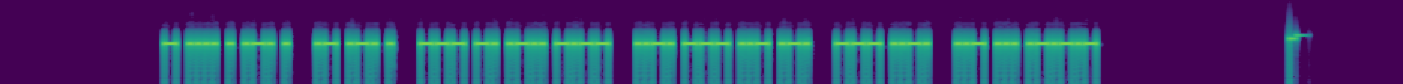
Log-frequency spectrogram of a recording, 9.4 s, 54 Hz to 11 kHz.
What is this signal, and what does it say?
Morse code, heard as a keyed tone, about 44 wpm, 700 Hz. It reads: THERE ARE ONLY FOUR OF US.
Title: Sentences from Top 300 Words 45wpm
